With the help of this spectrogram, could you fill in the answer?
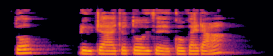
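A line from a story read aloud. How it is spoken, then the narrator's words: Cold reply. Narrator (Vietnamese): Sách lạnh lùng đáp lại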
